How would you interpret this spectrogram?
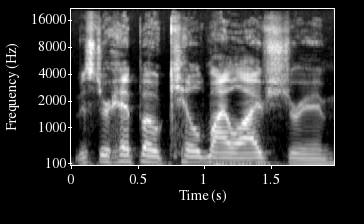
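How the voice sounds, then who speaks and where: A man's voice: medium pitch, steady tone, normal speed, pushed and bright, dry recording. A young man giving casual livestream reaction commentary, rambling and thinking aloud as he speculates. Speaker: live streamer reacting to game videos.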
